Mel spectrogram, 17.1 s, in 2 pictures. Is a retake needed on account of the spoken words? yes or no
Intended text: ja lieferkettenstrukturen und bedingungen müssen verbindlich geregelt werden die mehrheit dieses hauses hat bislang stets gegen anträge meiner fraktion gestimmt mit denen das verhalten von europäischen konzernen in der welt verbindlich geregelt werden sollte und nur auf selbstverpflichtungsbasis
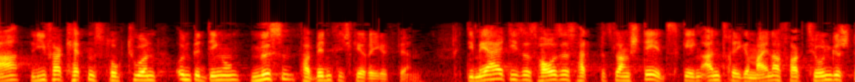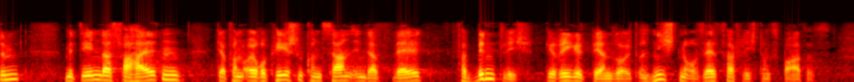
yes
